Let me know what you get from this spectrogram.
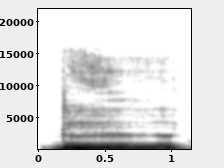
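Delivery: drawn-out humming bear grumble; bear rumble. Acted. Bear just kissed on the nose, long rumble. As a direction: rumble like a bear taken aback. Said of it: "brummte da der Braunbär".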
